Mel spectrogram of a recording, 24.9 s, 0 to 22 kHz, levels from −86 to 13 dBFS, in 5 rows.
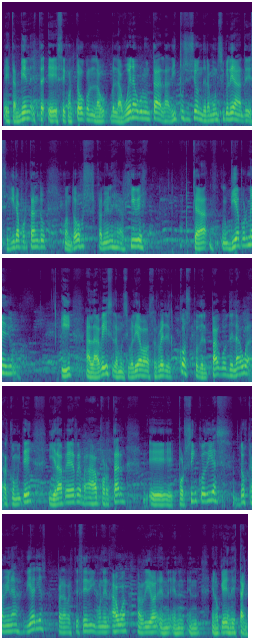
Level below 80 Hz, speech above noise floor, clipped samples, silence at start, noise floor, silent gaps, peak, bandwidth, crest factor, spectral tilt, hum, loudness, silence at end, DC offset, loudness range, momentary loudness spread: -54 dBFS; 20 dB; under 0.1%; 0 s; -35 dBFS; none; 0 dBFS; 16.5 kHz; 14 dB; -6.5 dB/octave; none; -15 LUFS; 0 s; under 0.1%; 3 LU; 10 LU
